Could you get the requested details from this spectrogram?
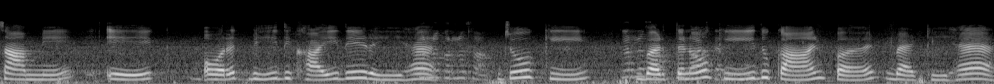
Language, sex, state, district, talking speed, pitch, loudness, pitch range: Hindi, female, Punjab, Pathankot, 95 wpm, 250 Hz, -18 LUFS, 225-280 Hz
